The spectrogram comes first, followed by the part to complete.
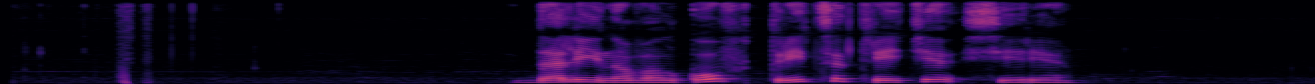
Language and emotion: Russian, neutral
